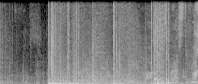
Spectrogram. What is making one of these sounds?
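Rapid gunfire blasts loudly.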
